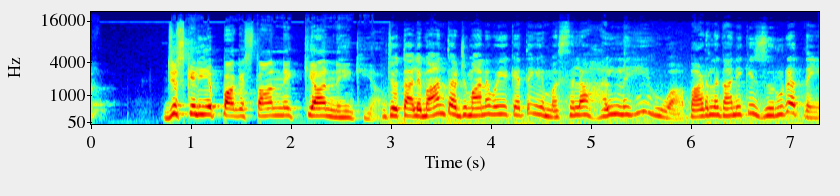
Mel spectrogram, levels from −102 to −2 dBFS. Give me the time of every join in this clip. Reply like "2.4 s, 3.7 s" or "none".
2.8 s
